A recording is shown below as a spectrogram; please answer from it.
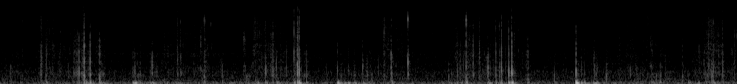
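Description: Long nails scratch the front panel of a hollow, cream croc-embossed leather or faux leather shoulder bag, making quiet, dry scratchy rustles and soft taps. Each stroke is short and dull, carrying mostly low, muffled energy with a few brief, brighter scrapes.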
